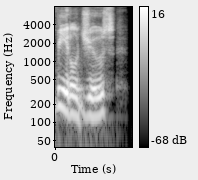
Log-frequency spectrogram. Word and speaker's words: Betelgeuse: It's pronounced Betelgeuse, but this is the way it's spelled in Latin B E T E L G E U S E. Really? Yeah. Now, who's going to say Beetlejuice out of that? Yeah. but that's exact. And so they said, we'll just make it phonetically correct Beetlejuice.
